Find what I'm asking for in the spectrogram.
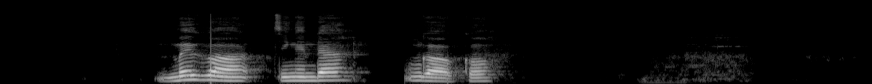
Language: Ngiemboon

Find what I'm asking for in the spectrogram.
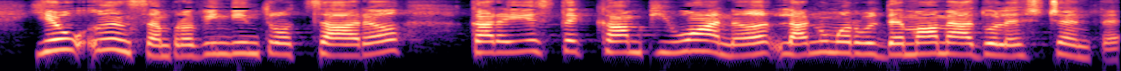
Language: Romanian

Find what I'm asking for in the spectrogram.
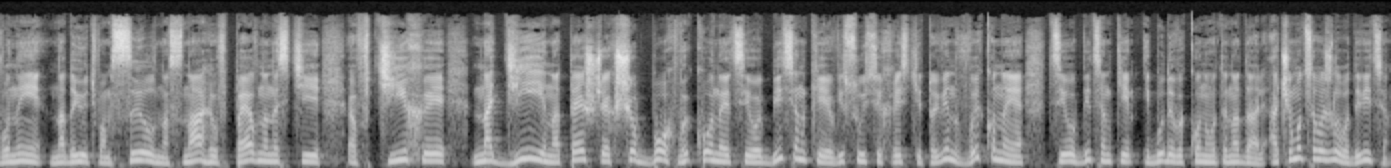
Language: Ukrainian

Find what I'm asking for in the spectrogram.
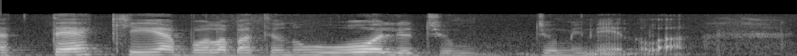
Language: Portuguese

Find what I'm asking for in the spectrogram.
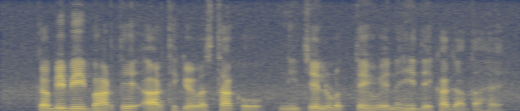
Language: Hindi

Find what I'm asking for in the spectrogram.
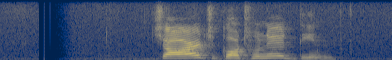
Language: Bangla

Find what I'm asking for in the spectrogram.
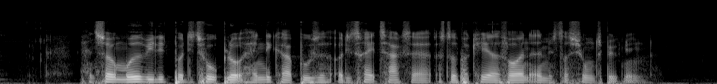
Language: Danish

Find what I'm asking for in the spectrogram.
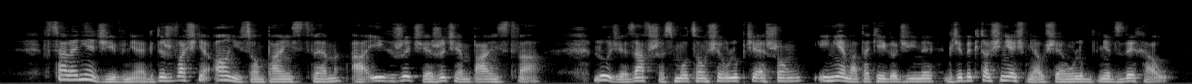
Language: Polish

